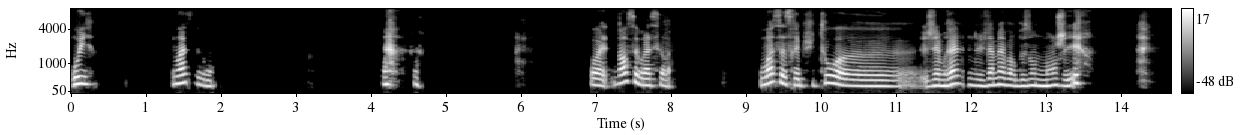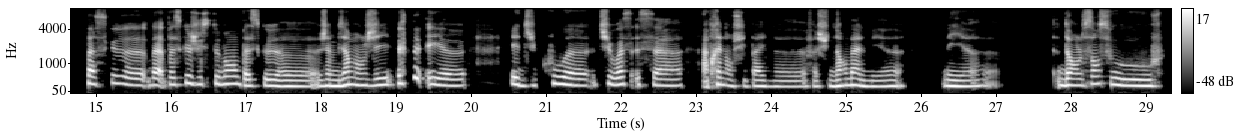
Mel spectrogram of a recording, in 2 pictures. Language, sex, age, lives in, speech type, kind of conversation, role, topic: French, female, 35-39, France, conversation, unstructured, none, Préféreriez-vous ne jamais avoir besoin de dormir ou ne jamais avoir besoin de manger ?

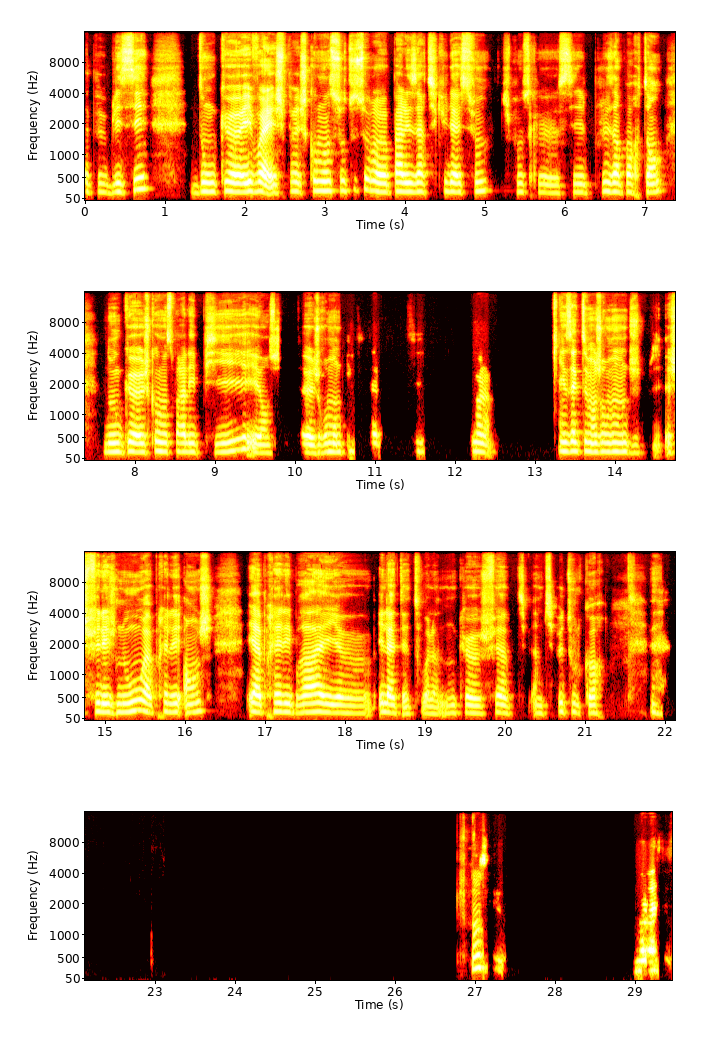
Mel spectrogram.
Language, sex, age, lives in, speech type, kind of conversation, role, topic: French, female, 25-29, Germany, conversation, podcast, guest, Quelle est ta routine de remise en forme quand tu as peu de temps ?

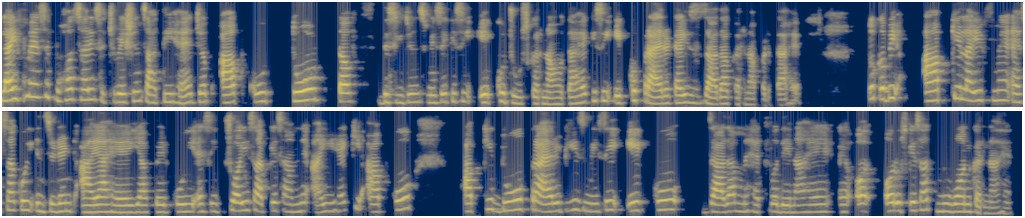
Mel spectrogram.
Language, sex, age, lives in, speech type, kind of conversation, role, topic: Hindi, female, 20-24, India, conversation, podcast, host, Sukhe aur baarish ke baad tumhari zindagi ki priorities kaise badli?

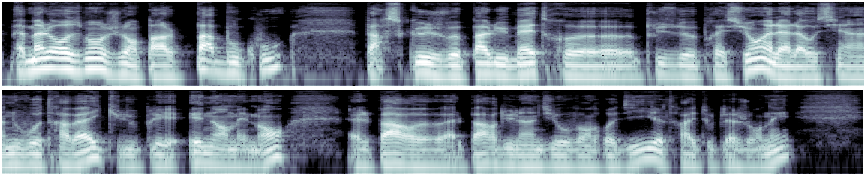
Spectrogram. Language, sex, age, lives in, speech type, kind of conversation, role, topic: French, male, 40-44, France, conversation, advice, user, Comment mieux équilibrer mon repos et mes activités personnelles ?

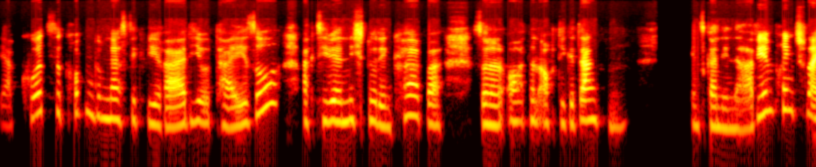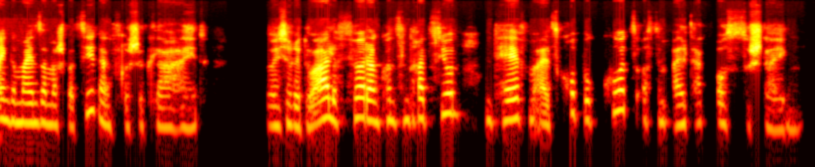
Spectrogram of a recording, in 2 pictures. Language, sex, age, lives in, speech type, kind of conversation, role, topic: German, female, 40-44, United States, read, expert-assistant, expert, Wie kann ich aus anderen Kulturen lernen, um gesündere Gewohnheiten im Alltag zu entwickeln?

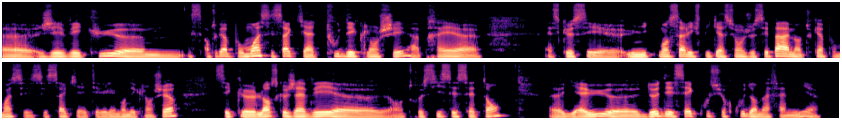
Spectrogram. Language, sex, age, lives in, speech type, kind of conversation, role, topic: French, male, 25-29, France, conversation, advice, user, Comment puis-je reconstruire ma confiance en moi après une rupture ?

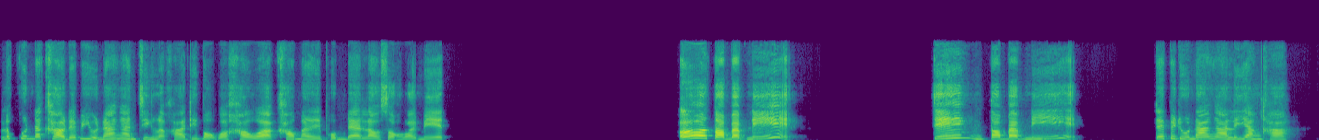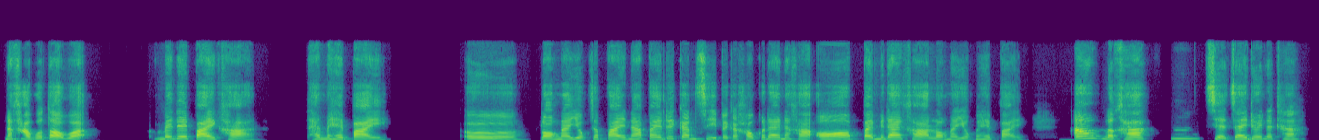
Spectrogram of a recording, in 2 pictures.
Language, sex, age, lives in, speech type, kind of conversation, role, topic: Thai, female, 45-49, Thailand, conversation, unstructured, none, ทำไมผู้คนจึงมักไม่เชื่อมั่นในนักการเมือง?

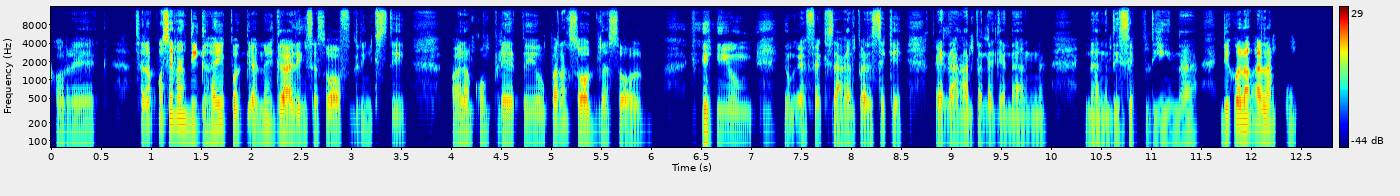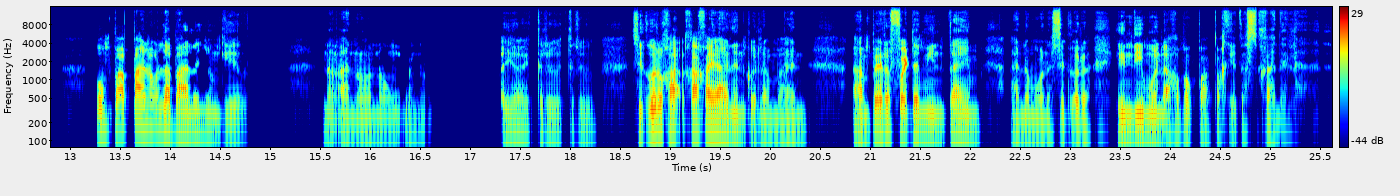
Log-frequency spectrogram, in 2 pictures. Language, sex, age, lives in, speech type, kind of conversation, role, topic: Filipino, male, 30-34, Philippines, conversation, advice, user, Bakit mo iniiwasan ang mga pagtitipon dahil natatakot kang husgahan ng iba?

